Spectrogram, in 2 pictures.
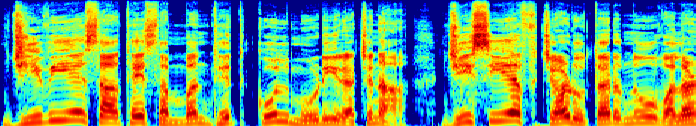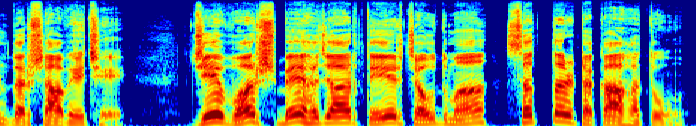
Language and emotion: Gujarati, neutral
